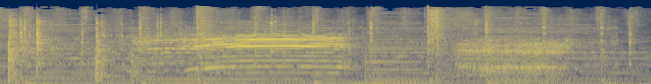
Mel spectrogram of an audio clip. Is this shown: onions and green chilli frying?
no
